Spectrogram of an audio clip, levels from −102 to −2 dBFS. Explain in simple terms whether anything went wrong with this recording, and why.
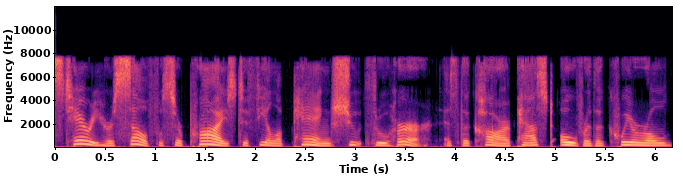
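Three tiny hiccups interrupt the speech, from 1.50 to 1.52 s and at 3.18 and 4.36 s, each a brief buzzy smear lasting a few hundredths of a second. This is concealed Bluetooth headset packet loss: pieces of audio went missing between headset and phone, and the phone filled each gap by repeating a matching scrap of the sound just before it.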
